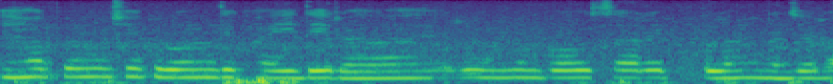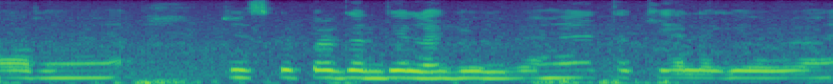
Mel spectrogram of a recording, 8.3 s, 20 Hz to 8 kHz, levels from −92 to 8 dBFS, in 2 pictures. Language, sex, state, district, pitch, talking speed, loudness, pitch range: Hindi, female, Bihar, West Champaran, 255 Hz, 200 wpm, -15 LUFS, 245-270 Hz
